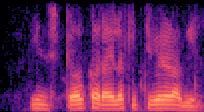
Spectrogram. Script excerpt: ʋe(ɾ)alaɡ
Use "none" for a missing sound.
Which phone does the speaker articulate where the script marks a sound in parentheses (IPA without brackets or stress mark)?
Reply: ɭ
